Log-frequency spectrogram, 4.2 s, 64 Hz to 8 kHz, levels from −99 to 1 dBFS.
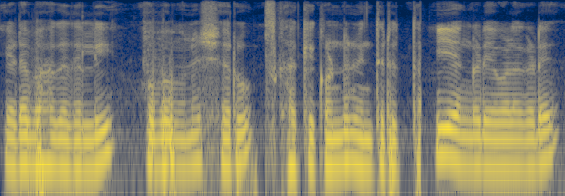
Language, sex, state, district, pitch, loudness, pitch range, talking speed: Kannada, male, Karnataka, Koppal, 135 Hz, -15 LUFS, 130-140 Hz, 125 wpm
